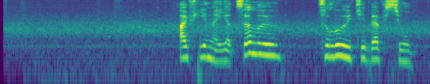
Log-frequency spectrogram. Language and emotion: Russian, neutral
